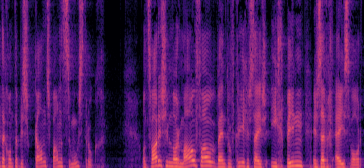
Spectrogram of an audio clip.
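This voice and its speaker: A young man with a Swiss German accent preaching a casual, lively sermon, joking and correcting himself as he goes. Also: on the high side.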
